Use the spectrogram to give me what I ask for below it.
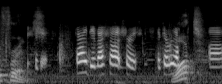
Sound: cartoonish phone speech

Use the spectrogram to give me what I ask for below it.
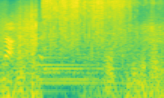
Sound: water pouring; wind & rain

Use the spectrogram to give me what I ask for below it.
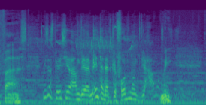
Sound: speaks German

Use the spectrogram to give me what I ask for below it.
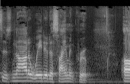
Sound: none

